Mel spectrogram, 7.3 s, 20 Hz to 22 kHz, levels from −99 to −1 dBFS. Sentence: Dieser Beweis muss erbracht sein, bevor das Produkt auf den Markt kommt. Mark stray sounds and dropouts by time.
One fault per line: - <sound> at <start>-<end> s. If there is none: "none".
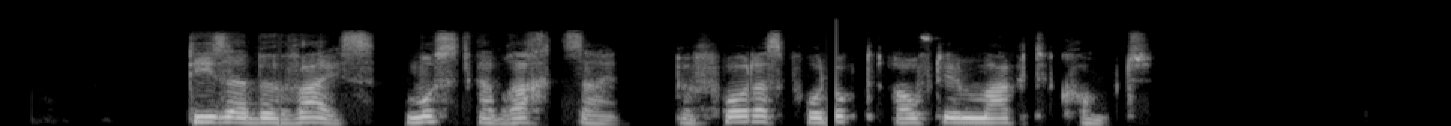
- dropout at 4.1-4.2 s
